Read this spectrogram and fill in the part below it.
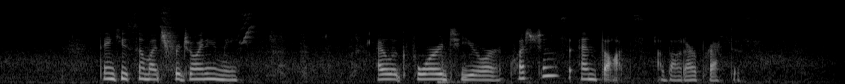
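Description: A young woman speaks calmly and gently, close to a microphone.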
